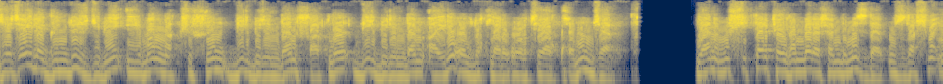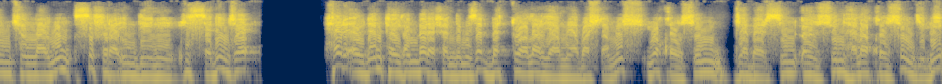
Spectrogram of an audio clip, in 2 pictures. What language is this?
Turkish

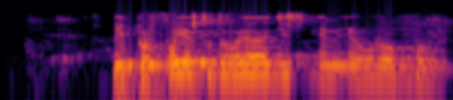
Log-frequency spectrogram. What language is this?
Esperanto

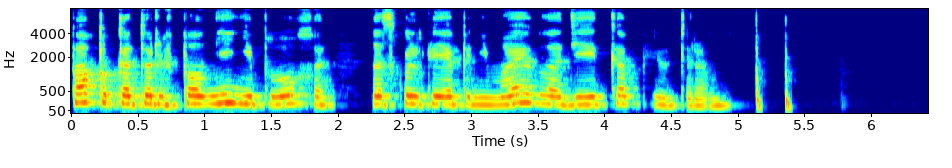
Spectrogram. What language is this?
Russian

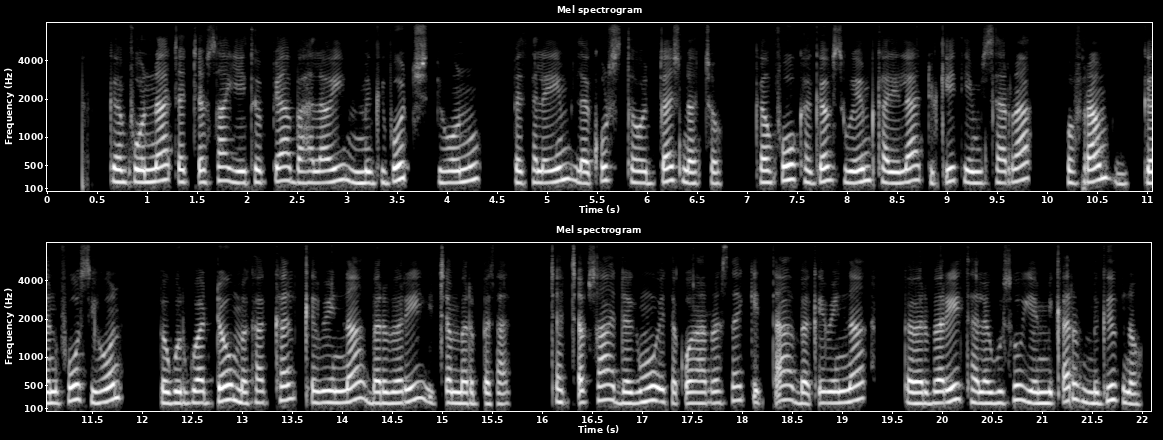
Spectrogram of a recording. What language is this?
Amharic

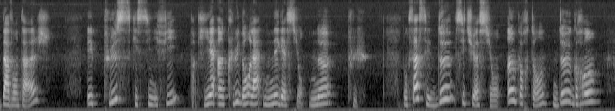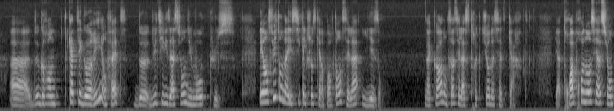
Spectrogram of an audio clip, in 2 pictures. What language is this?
French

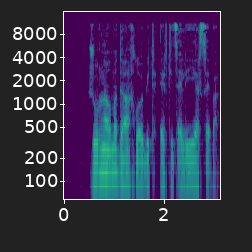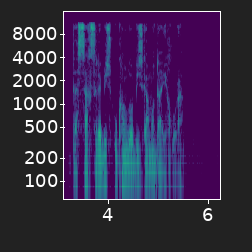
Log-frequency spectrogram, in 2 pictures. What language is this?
Georgian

